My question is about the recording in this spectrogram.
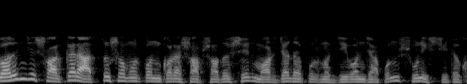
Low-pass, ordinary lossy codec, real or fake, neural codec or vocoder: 3.6 kHz; none; fake; autoencoder, 48 kHz, 128 numbers a frame, DAC-VAE, trained on Japanese speech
